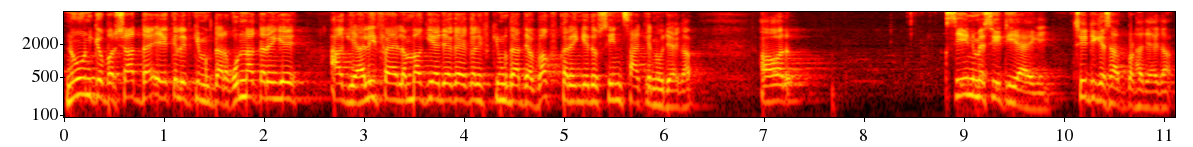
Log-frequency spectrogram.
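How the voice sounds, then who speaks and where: High gravelly male tajweed teacher. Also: a bit bright. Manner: patient step-by-step explaining, spelling out sounds slowly; stresses common mistakes and repeats rules. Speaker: Quran recitation teacher. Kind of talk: tajweed lesson.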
